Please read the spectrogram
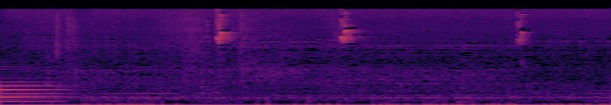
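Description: A chord on a nylon-string classical guitar rings on and fades out within the first second. After that comes a steady low rumble, with three short high chirps about two, three and a half and five seconds in.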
